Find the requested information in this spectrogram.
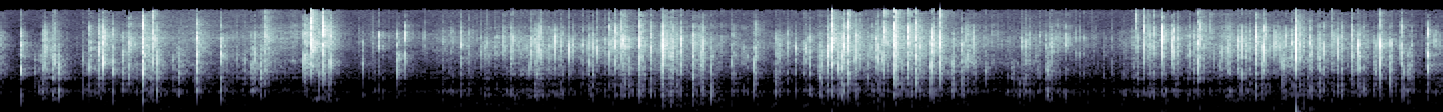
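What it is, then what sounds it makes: Sequin-covered journal in plastic wrap. Long purple acrylic nails scratch and tap the cover of a rectangular, notebook-sized black sequin journal, still sealed in clear plastic film and lying flat on a pink wooden table. The result is bright, crinkly scratching and dense, rapid clicking in uneven bursts, with almost no low end.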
